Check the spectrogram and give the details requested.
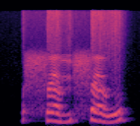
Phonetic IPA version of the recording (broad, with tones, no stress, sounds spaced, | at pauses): f ə˨˩˦ m f ə˨˩˦ w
